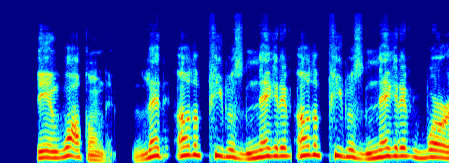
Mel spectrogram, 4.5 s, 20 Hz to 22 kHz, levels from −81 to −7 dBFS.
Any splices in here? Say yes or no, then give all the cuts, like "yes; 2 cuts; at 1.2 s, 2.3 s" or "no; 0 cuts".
yes; 2 cuts; at 1.2 s, 2.9 s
